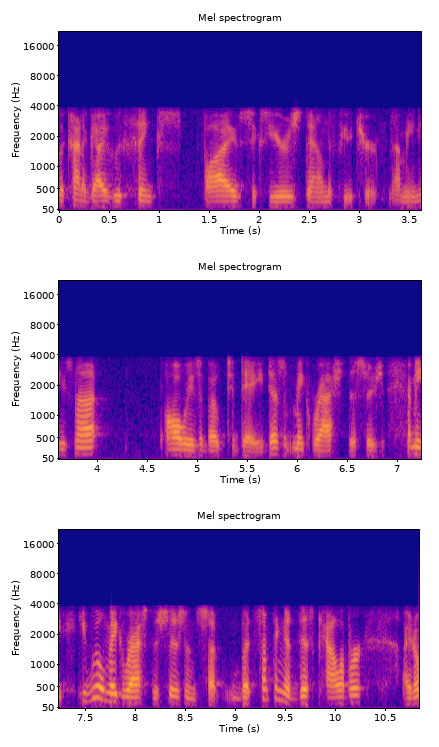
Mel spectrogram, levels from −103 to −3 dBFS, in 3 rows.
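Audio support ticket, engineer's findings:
AMR narrowband mobile codec, whole clip: speech band-limited to roughly 0.3 to 3.5 kHz, buzzy and synthetic timbre consistent with a low AMR-NB mode near 6 kbps. Spectrogram shows empty space above 4 kHz and smeared, pulse-like harmonics from the sparse excitation model.

Lost AMR speech frames, 7.06 to 7.11 s, after "doesn't make rash decisions" and before "I mean he will": about 40 ms of drawn-out, decaying sound, which fits two 20 ms frames concealed by repeating the last pitch and filter settings at falling gain. Waveform shows a brief tapering envelope before normal level resumes.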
